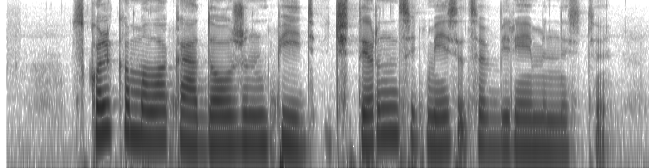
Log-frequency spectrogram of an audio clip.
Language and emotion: Russian, neutral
